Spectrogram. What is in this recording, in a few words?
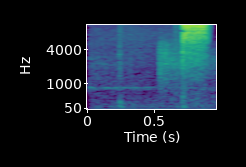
Screech Psst Sound effect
